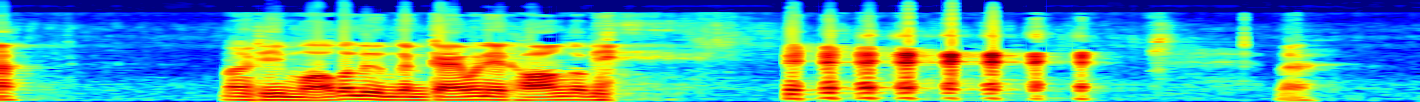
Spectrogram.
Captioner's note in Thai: เสียงหัวเราะ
